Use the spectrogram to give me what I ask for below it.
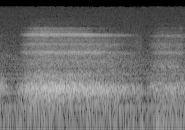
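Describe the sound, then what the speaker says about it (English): Slow, deep breathing while holding a pigeon pose in a yin yoga class, a long airy exhale through the nose with a faint whistling edge, a short pause, then another breath beginning, close and soft. "Breathing."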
